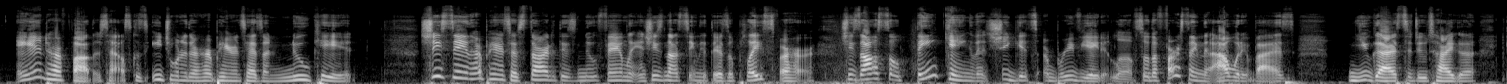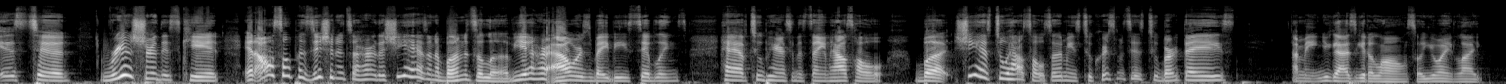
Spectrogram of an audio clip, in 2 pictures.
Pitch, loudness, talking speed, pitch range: 180 Hz, -16 LUFS, 215 wpm, 155-215 Hz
